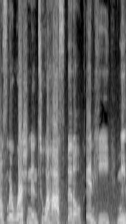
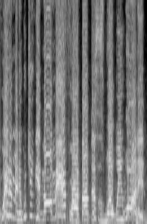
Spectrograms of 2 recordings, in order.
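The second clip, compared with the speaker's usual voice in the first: much higher and fast, mock bewildered; startled protest; 12 semitones higher than usual. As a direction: imitate a friend caught off guard. Connor confused at Michaela.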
